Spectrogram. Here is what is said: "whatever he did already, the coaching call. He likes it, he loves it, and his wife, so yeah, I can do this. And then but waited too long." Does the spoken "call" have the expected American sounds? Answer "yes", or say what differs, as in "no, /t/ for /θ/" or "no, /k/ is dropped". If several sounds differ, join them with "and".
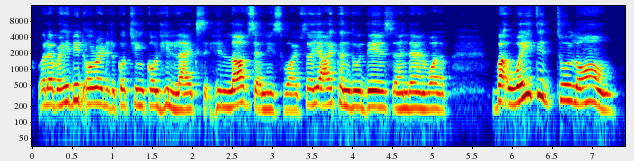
no, /n/ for /l/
